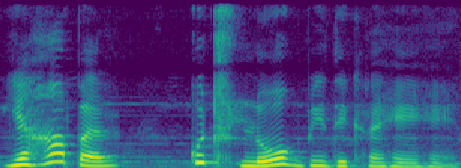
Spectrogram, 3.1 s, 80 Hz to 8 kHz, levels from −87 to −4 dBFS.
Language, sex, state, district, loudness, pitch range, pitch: Hindi, female, Madhya Pradesh, Bhopal, -16 LUFS, 200-270 Hz, 215 Hz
